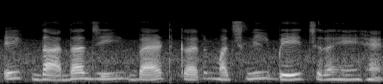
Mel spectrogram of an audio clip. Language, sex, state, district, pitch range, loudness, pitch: Hindi, female, Chhattisgarh, Raipur, 220-245 Hz, -18 LUFS, 230 Hz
